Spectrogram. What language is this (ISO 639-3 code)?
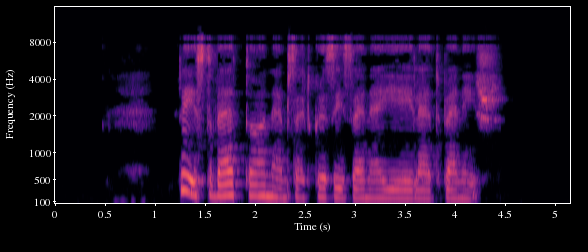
hun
